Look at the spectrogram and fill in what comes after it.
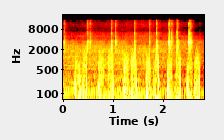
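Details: Hero Super Splendor motorcycle won't self-start despite a fully charged 12.56 V battery: sharp, even clicks about three per second from the cut-out relay with no cranking; the engine won't turn over.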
